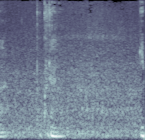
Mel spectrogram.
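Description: Opening of a sped-up pop track: a steady, dense hiss like street or traffic noise fills the mix, with a deep thump and a brief snatch of voice about a second in.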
